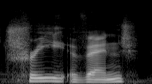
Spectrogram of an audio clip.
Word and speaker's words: Treevenge: it's called Treevenge, and it's spelled like it sounds Treevenge.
